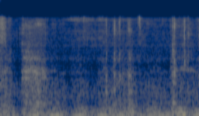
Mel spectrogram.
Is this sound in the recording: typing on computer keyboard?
yes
